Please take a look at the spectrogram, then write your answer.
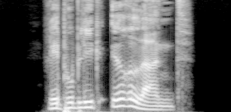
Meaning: Republic of Ireland (long form of Ireland: an island country in northwestern Europe)
- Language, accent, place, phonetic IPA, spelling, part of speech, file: German, Germany, Berlin, [ʁepuˌbliːk ˈɪʁlant], Republik Irland, phrase, De-Republik Irland.ogg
